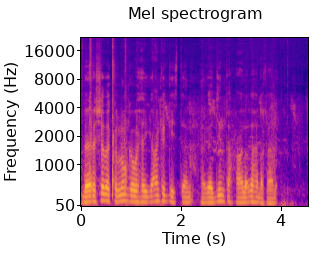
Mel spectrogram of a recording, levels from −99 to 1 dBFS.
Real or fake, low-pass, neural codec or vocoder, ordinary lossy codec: real; none; none; none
